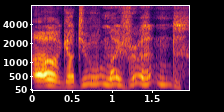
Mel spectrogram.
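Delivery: put-on very old satyr voice, very high, shrill, very loud. Narrating a scene, the speaker voices an elderly satyr coming up behind: very old satyr voice. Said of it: "very old, elderly satyr".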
